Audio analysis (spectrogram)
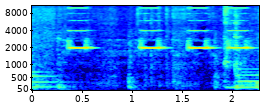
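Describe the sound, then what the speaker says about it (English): Microwave oven keypad beeps as it is set for 30 seconds, a series of short high electronic tones in a rhythmic pattern, near and fairly quiet over a low hum. "Take it over to the microwave, put it on 30 seconds"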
